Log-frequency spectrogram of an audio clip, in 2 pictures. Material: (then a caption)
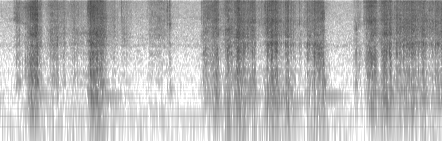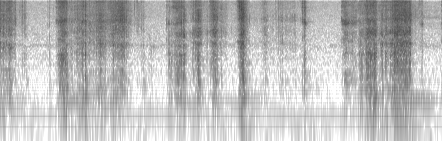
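Plaster. A wooden chisel tool scratches and scrapes a solid yellow-green plaster dig-kit block in short, gritty, bright bursts, each fading quickly. A steady low hum runs underneath the whole time.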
